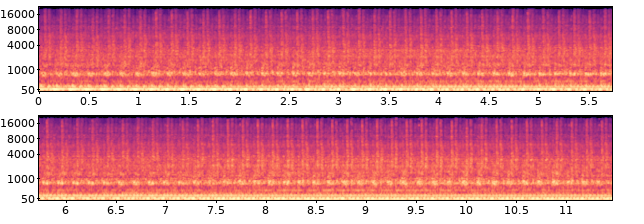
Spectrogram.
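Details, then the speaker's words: VW Beetle (Fusca) air-cooled engine at hot idle: fast dry metal scraping tick about three per second; owner suspects something dry and not lubricating, oil light coming on, one cylinder head more burnt and overheating; cause unconfirmed. "nem ficar tipo assim quando tá na marcha lenta fazendo um barulho assim como se tivesse raspando a seco mesmo né"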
